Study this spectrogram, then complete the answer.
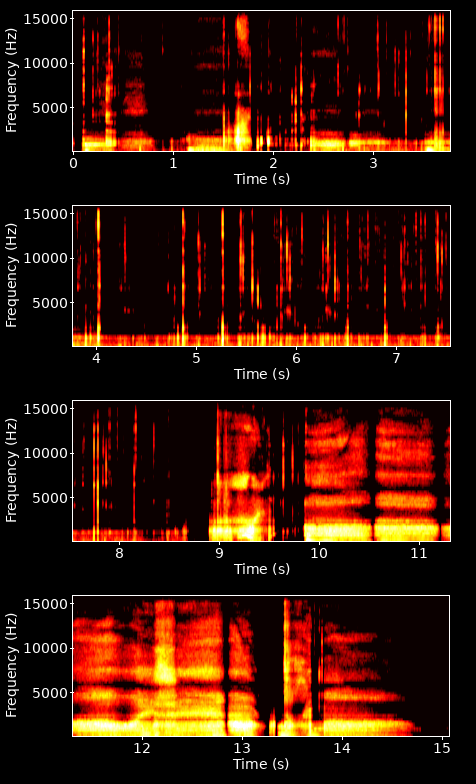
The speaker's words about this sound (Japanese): お耳の奥までぐっぽり舐めちゃうんだから。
